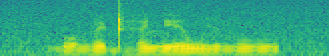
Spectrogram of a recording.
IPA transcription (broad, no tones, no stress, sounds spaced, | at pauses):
ɠ o ð e ɖʱ ɛ lʲ e w i ð u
